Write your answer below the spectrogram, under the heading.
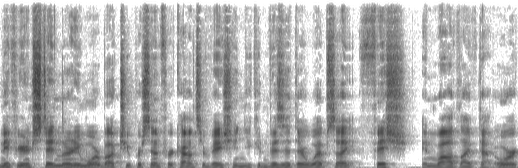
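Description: With an American accent and a normal speaking voice, a man at medium pitch talks at a fairly quick pace with fairly even intonation, on a very clean recording with a silent background. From northern lower Michigan. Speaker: podcast host. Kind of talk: casual interview chat.

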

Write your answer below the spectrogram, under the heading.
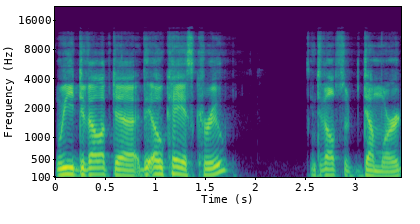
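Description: Against a quiet background, a man with an American accent speaks in a normal speaking voice at a moderate pace, with fairly even intonation and a dry, close sound with no echo. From Wisconsin. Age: 30s. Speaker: hunting podcaster. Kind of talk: casual chat. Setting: video call.

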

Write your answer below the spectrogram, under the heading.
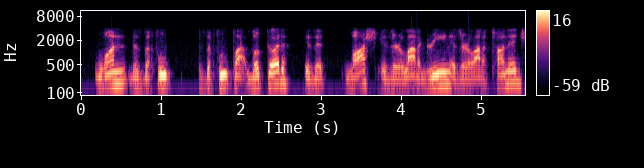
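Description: In an ordinary speaking voice, a man talks at a fairly quick pace and medium pitch, with ordinary pitch variation. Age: 40s. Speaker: hunting and land management expert. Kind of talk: interview.

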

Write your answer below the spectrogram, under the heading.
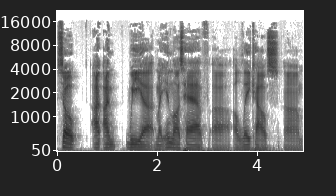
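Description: Speaking at a very slow pace, a man with a Michigan accent has a very deep, low pitch on a very clean recording with a silent background. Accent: Upper Midwest US (Michigan). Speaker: outdoors podcast host. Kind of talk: casual chat.

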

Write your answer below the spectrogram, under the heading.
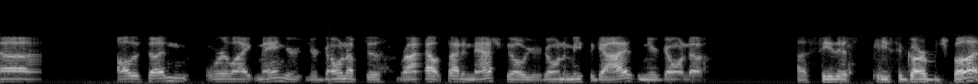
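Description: Here a man talks with a Gulf Coast Southern US accent at a medium pitch. His intonation is fairly even and his pace moderate. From Florida (Pensacola). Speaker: hunter. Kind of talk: casual chat.

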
